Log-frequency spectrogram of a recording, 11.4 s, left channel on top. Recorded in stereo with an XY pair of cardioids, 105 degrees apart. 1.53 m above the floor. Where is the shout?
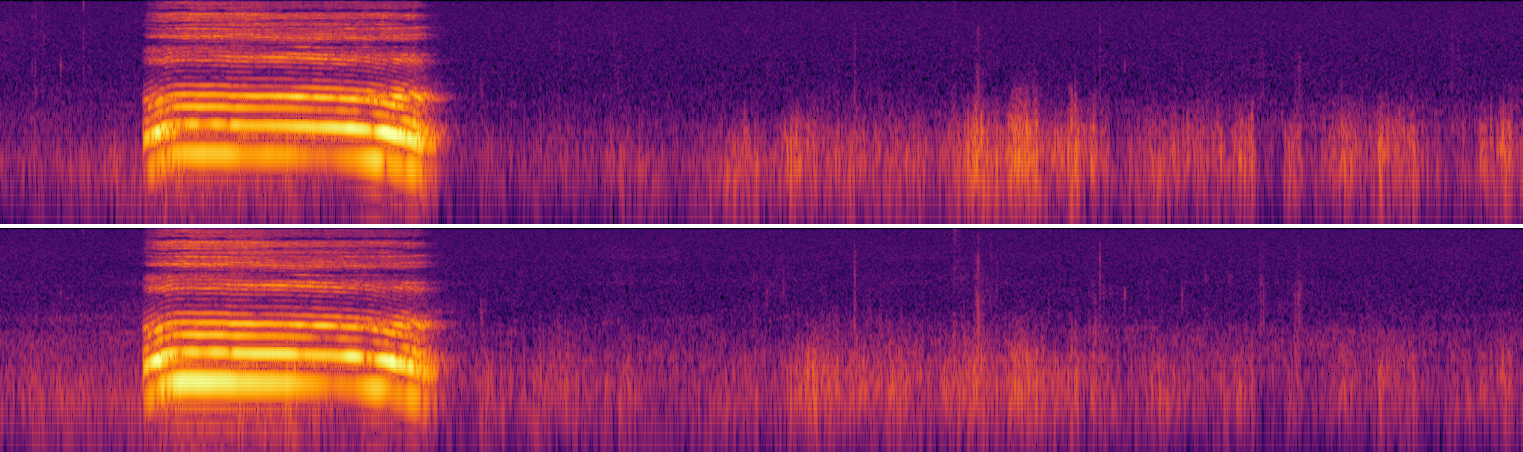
30° right, 1.3 m; by 3.3 s 45° left, 1.0 m.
